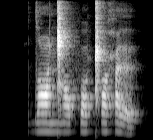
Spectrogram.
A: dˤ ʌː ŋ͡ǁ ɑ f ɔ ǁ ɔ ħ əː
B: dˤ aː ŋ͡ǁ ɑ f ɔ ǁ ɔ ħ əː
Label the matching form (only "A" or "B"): A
